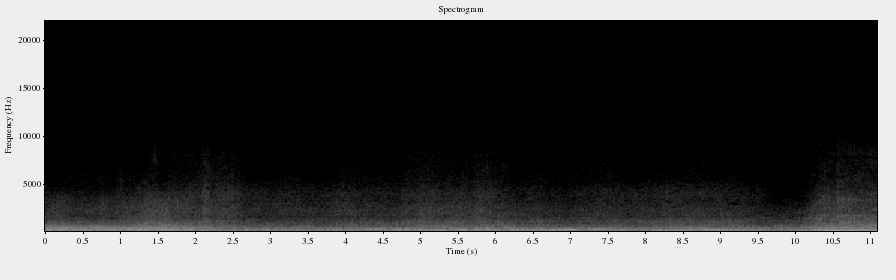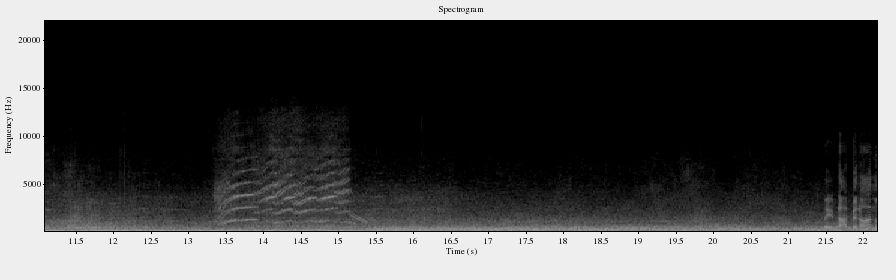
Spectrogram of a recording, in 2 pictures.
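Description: NASCAR race cars roll onto pit road during the 2013 Auto Club 400, their engines a continuous roaring drone with a rising whine partway through, heard under steady commentary.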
